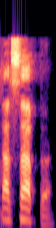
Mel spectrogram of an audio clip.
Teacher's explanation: কাসাব আসলে কাসা বা আছে কিন্তু শেষেটা সাকিন করে দেবেন, কাসাব। কাসাব বানানোর সময় বলবেন মা যে বা জবর বা, কিন্তু যখন মিলিয়ে পড়বেন হুম তখন বা সাকিন করবেন, কাসাব।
